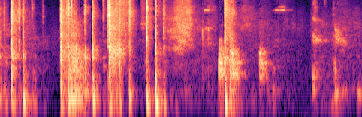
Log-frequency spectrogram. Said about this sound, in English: And I will just type this in here.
